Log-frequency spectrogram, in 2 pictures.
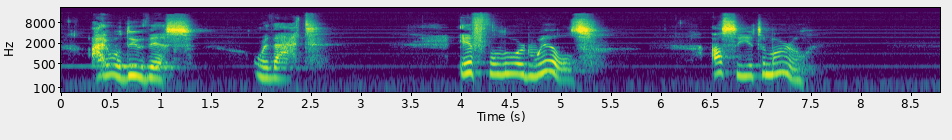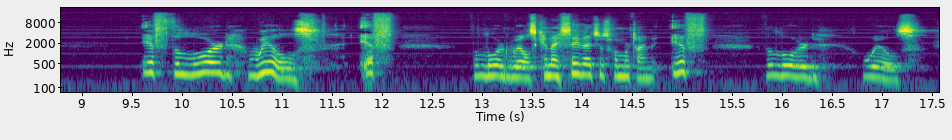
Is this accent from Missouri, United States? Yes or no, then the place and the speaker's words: yes; Missouri, United States; Now I am from Missouri. I'm from the show me state.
